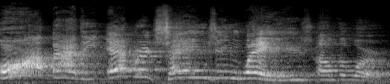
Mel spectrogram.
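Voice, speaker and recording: With an Alabama accent, a man talks at a very slow pace in a raised, projected voice. Noticeable background noise and audible room echo fill the recording. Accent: Southern US (Alabama). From US South, Birmingham, Alabama. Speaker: pastor. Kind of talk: sermon. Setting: church.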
